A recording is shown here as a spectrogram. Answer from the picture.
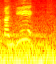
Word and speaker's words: Taguig: Taguig.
